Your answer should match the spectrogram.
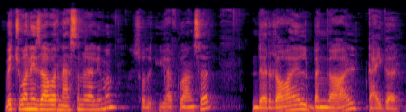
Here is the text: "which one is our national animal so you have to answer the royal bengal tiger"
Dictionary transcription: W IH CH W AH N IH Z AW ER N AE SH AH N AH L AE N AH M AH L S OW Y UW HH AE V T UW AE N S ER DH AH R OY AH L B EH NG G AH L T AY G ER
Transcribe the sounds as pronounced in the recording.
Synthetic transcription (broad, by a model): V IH CH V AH N IH Z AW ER N AE SH AH N AH L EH L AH M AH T S OW Y UW HH AE V T UW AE N S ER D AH R OY AH L B EH NG G AH L T AY G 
